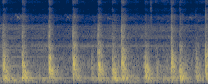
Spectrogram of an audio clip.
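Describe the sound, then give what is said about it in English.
A cow's hooves clatter along a water slide with no water in it, in a quick, uneven run of about nine hard, hollow knocks, each sharp and fairly loud, with no voices over them. “You can hear the cow's hooves clattering along, and you don't get to see the cow actually make it to the bottom of the slide and kasploosh into the water.”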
